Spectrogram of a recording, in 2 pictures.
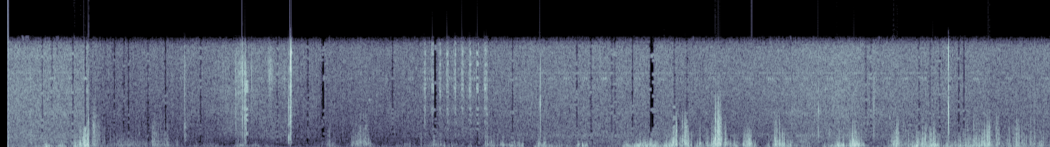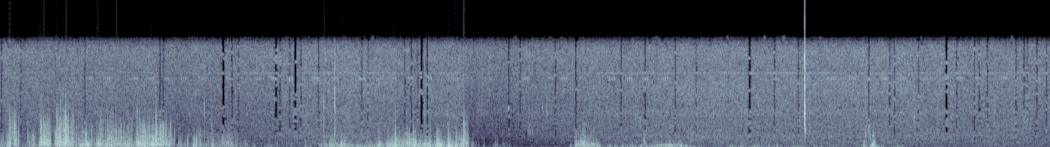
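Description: Camera handling noise: irregular rustling, rubbing and bumps on the microphone as the camera is aimed and adjusted, with a few sharp clicks, heaviest in long clusters through the middle.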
